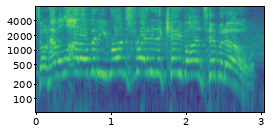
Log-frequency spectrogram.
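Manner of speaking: rising to a high, loud shout on the sack; play-by-play building to a shout; excited call. Real, not acted. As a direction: call the big defensive play.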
